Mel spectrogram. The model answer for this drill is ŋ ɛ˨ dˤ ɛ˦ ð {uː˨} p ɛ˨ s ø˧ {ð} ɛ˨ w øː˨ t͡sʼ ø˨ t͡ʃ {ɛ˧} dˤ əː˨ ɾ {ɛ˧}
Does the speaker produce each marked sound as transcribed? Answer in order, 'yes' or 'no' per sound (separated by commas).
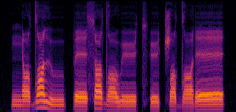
yes, no, no, no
